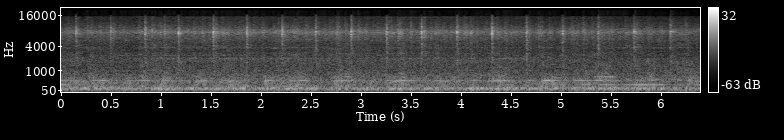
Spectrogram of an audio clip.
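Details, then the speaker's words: 1957 Chevy wagon barn-find V8, first start in 20 years, in an enclosed garage: sharp, fairly even tick about three per second over a low rumble. Rough idle; owner suspects it needs plugs, wires and carb adjustment. "Got a little bit of a mist, but I'm sure it needs plugs, wires. It needs some love."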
